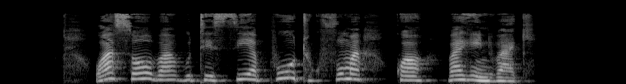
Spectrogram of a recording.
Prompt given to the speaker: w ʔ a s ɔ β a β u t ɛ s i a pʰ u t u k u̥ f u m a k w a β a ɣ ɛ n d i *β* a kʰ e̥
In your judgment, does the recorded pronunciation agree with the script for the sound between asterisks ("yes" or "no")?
yes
